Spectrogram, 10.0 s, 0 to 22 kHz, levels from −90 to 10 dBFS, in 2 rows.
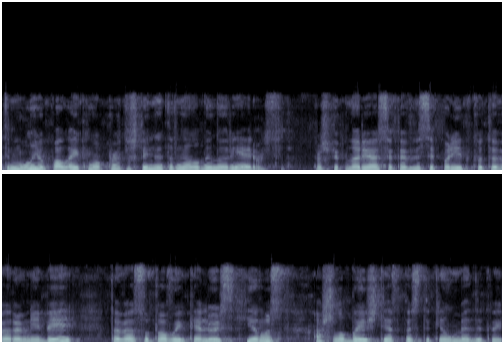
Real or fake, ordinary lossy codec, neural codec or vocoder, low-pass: fake; Opus, 32 kbps; autoencoder, 22.05 kHz, a latent of 192 numbers a frame, VITS, trained on one speaker; 9.9 kHz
